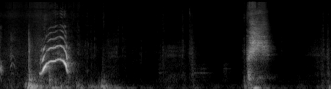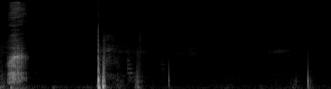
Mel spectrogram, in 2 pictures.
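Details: Formerly homeless female cat named Cat, indoors on a day of extreme heat and storms, playing hide and seek: one bright, arching meow at the start, followed by a sneeze-like burst, a softer puff and scattered thumps in a quiet room.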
